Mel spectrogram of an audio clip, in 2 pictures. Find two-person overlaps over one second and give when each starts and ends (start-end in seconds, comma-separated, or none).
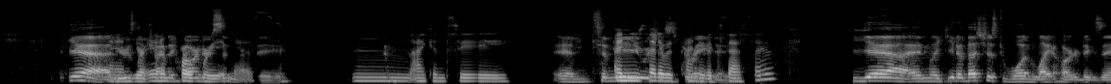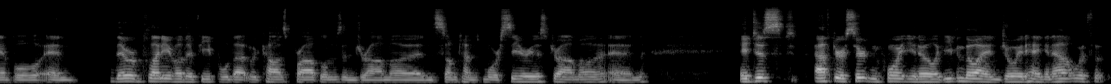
1.1-2.6, 6.1-7.4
